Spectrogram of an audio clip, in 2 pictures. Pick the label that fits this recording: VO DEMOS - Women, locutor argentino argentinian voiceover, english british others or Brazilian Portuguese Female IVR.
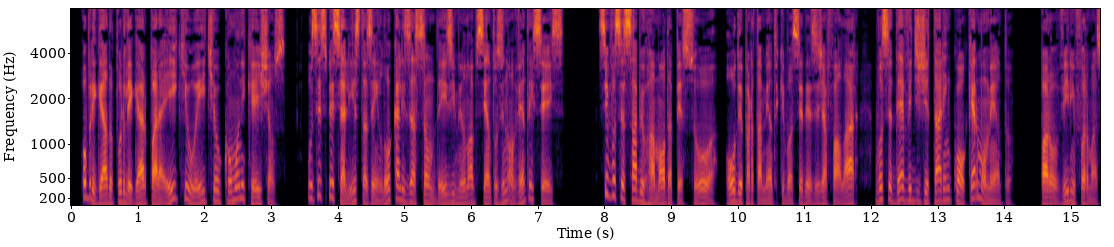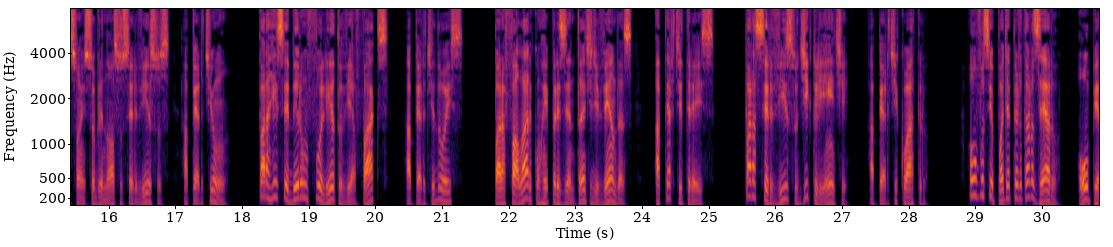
Brazilian Portuguese Female IVR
